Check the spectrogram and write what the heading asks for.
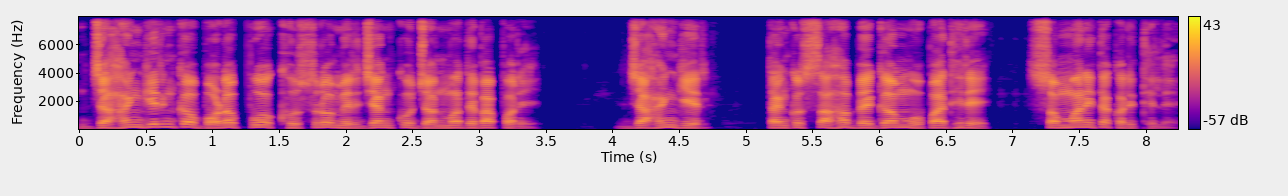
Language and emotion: Odia, neutral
